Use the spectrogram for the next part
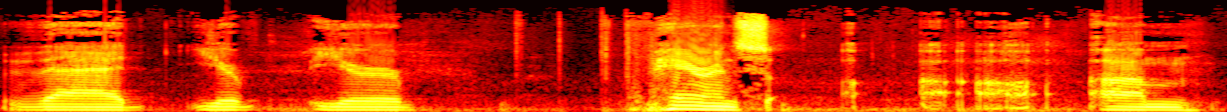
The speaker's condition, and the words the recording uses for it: Stuttering. When you're out, or when you're here, and Peter and I both stutter, yeah,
